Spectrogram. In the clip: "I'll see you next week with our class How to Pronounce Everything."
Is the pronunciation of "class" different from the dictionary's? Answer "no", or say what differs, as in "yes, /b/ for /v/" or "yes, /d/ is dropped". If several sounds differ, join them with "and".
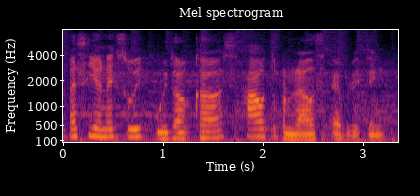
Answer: yes, /l/ is dropped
